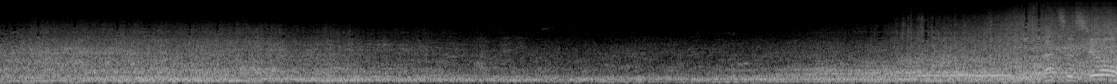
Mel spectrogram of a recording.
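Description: Racing motorcycles roar off the start line at a classic motorcycle race, a loud, sustained engine howl that dips slightly and then swells again as the pack accelerates away.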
